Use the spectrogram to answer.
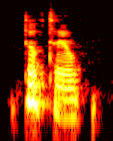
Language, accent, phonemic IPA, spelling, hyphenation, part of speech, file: English, Southern England, /ˈdʌvteɪl/, dovetail, dove‧tail, noun / verb, LL-Q1860 (eng)-dovetail.wav
- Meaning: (noun) The tail of a dove (family Columbidae); also, something having the shape of a dove's tail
